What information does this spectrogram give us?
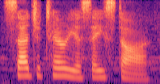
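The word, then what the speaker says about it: Sagittarius A*: Center this black hole known as Sagittarius A asterisk pronounced Sagittarius A star has a mass of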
